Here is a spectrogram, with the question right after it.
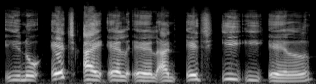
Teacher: HILL and HEEL, there's no difference because in Creole we only have the E, the long vowels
